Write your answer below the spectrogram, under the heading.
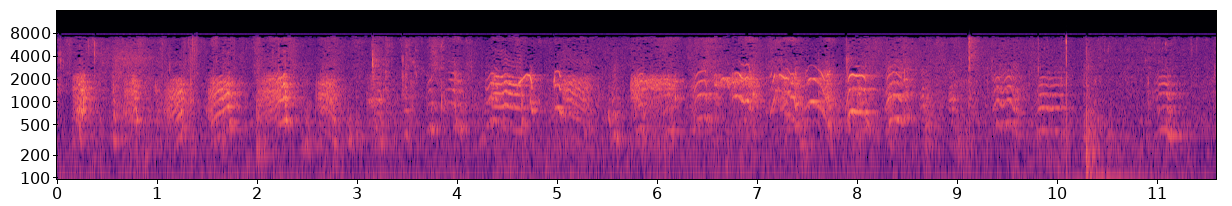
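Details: Labrador Retriever puppies of a litter born 23 February 2012, several pups calling at once: high, quavering whimpers and squeals, some rising then falling, packed closely and overlapping throughout with little pause.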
